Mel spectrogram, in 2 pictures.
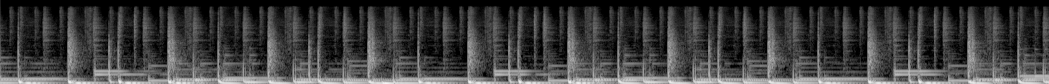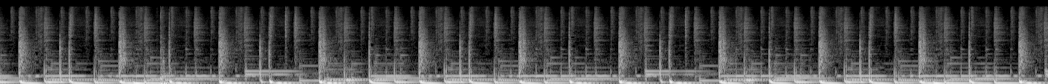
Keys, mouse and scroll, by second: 1.1-1.7 drag, 1.7-2.0 scroll up 4, 3.2 click, 3.7-4.3 scroll down 9, 6.8-7.2 scroll down 3, 7.8-8.2 drag, 9.1-12.1 drag, 12.4 click, 12.9 scroll up 2, 14.8-16.9 middle drag, 16.9 KP_1, 17.7 scroll up 1, 19.3-20.8 drag.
